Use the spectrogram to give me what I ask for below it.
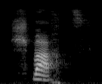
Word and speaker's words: schwarz: Black means schwarz, schwarz. And make sure you are pronouncing the R correctly. Schwarz, schwarz.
